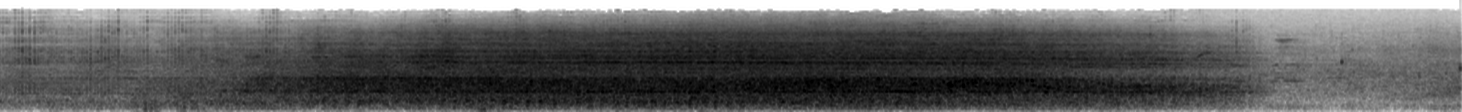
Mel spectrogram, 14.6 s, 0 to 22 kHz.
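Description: Odakyu 60000 Series MSE electric limited express train passing at speed: a rushing run of wheels on rail. It swells over a couple of seconds, stays loud through the middle, then falls away well before the end.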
